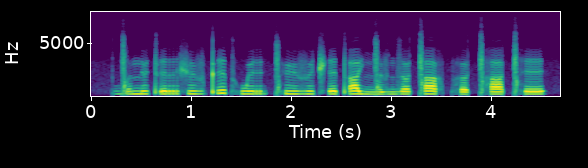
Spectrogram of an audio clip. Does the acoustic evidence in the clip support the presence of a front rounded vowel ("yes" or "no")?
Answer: yes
